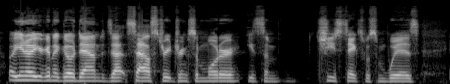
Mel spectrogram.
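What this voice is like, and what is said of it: Put-on Philadelphia accent. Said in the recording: “I'm notoriously bad at the Philly accent”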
